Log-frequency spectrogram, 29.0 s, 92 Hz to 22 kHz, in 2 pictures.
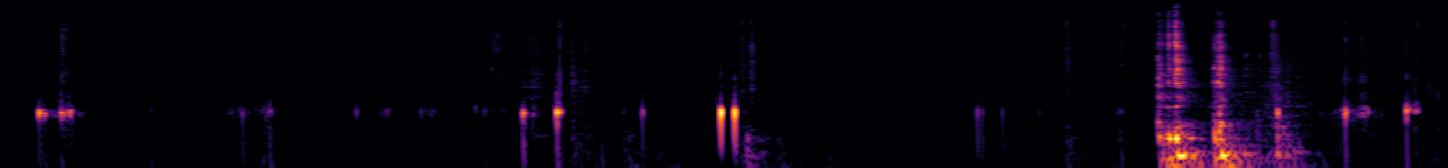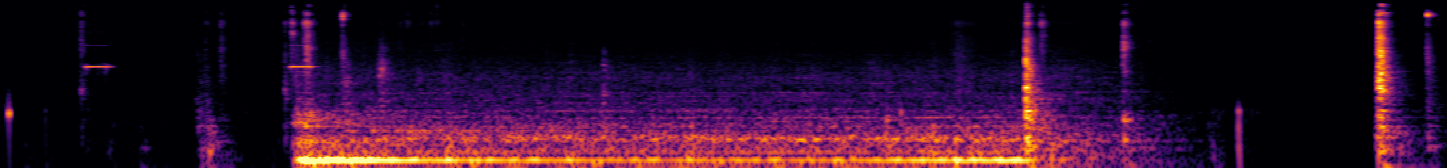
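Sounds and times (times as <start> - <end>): dryer motor and drum humming: 17.4 - 26.5.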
